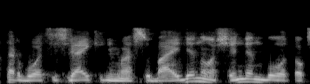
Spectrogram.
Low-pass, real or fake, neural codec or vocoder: 5.4 kHz; real; none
